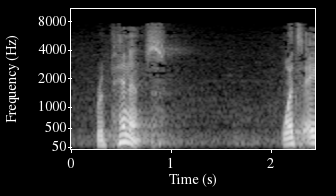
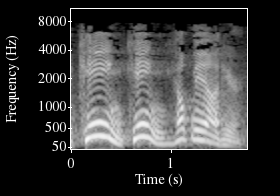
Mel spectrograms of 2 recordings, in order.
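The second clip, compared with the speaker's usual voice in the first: calling out; 8 semitones higher, 3 dB louder, slower than usual. Acted. Prophet calling out to king.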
